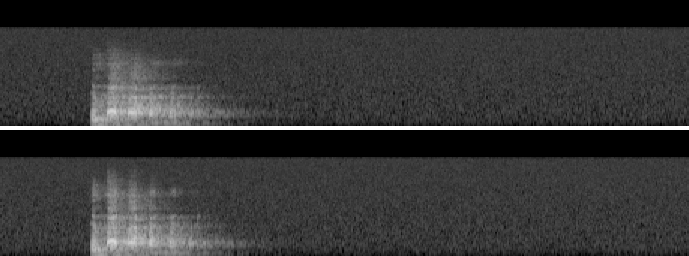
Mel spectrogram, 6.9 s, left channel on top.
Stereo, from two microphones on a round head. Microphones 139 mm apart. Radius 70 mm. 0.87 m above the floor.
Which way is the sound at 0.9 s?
55° right (ahead or behind).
